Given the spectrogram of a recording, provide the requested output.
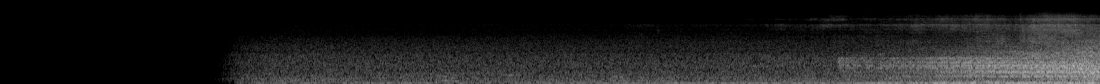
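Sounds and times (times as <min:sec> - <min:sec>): distant train approaching: 0:02.4 - 0:11.0.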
